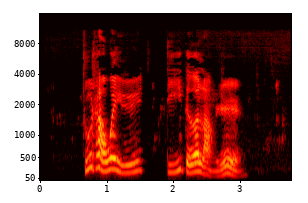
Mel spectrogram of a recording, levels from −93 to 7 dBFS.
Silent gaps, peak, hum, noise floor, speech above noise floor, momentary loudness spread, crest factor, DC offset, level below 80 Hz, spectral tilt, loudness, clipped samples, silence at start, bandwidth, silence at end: none; -14 dBFS; none; -70 dBFS; 37 dB; 16 LU; 22 dB; under 0.1%; under -90 dBFS; -4 dB/octave; -33 LUFS; under 0.1%; 0.65 s; 11.5 kHz; 0.75 s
